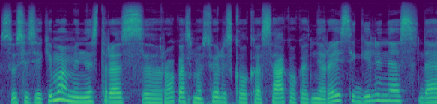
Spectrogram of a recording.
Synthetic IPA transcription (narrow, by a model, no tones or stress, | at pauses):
sʊsʲɪsʲieɛkʲɪmoːmʲɪnʲɪst̪ɾɐsɾoːkɐsmosʲuːlʲɪskoːlˠkɐsːɑːkoːkɐt̪nʲeːɾɐiːsʲɪɡʲɪlʲɪnʲeːsd̪ɐ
